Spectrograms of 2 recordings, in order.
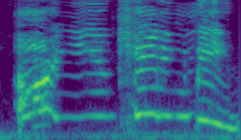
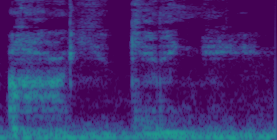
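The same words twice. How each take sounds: First: High, incredulous are-you-kidding-me; exasperated disbelief. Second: Breathy whisper, voice dropped out; whispered disbelief. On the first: Pet mom outraged at her picky dog, high incredulous. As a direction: pitch way up in mock outrage. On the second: Pet mom whispering at the side-eyeing dog, hushed disbelief. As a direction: hiss it under your breath in disbelief. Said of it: "I'm like". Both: Retold or imitated.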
